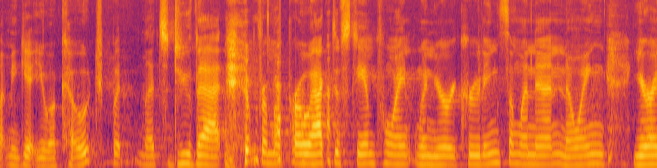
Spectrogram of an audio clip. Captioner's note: laugh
